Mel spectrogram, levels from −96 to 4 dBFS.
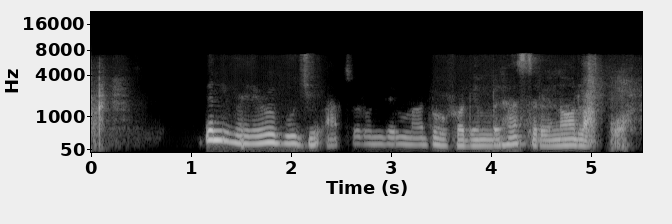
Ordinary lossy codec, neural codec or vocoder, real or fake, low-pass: AAC, 32 kbps; codec, 16 kHz, 1 kbps, X-Codec, WavLM features, trained on Multilingual LibriSpeech; fake; 7.2 kHz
